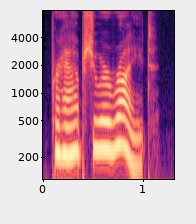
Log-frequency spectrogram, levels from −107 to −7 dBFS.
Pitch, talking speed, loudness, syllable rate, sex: 225 Hz, 185 wpm, -14 LUFS, 5.7 syllables/s, female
